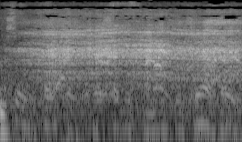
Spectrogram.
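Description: Static hiss from a handheld radio scanner as it scans for signals, with faint traces of a broadcast coming through the noise.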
